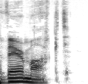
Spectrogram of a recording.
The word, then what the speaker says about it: Wehrmacht: And these were like high-ranking military officials, some of the highest military officials in the German military, the Wehrmacht. Saying that right? – Sure.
